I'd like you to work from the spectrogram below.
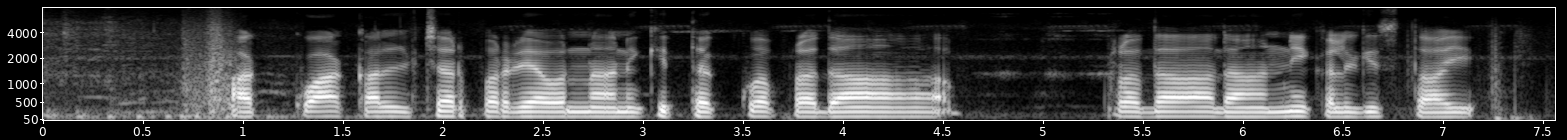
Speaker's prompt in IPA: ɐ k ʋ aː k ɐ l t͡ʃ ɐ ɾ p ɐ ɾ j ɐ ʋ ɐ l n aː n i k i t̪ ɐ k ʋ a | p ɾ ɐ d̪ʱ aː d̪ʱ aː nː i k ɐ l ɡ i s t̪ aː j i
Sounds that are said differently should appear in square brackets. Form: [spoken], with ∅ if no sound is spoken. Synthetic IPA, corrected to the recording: ɐ k ʋ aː k ɐ l t͡ʃ ɐ ɾ p ɐ ɾ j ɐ ʋ ɐ [ɾ] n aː n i k i t̪ ɐ k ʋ [ɐ] | p ɾ ɐ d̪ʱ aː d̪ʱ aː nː i k ɐ l ɡ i s t̪ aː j i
